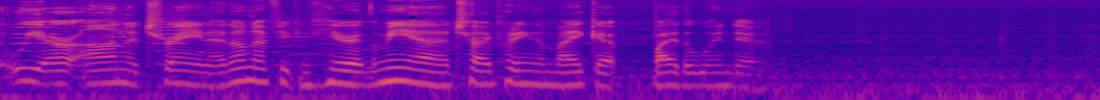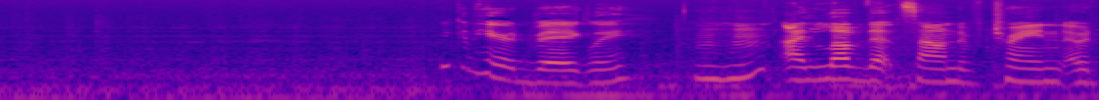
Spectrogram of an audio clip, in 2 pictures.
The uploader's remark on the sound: This episode that we recorded on a train between Rome and Orvieto way back in 2014. While the Umbrian countryside whooshes along outside the window.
